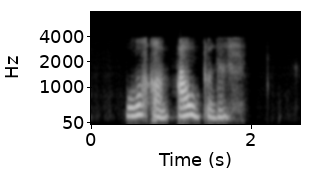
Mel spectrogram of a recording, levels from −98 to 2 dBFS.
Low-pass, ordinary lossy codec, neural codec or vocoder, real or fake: 7.2 kHz; AAC, 16 kbps; codec, 16 kHz, 1 kbps, FreqCodec, larger model; fake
